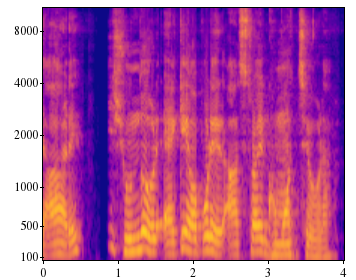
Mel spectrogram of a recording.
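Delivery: normal talking voice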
